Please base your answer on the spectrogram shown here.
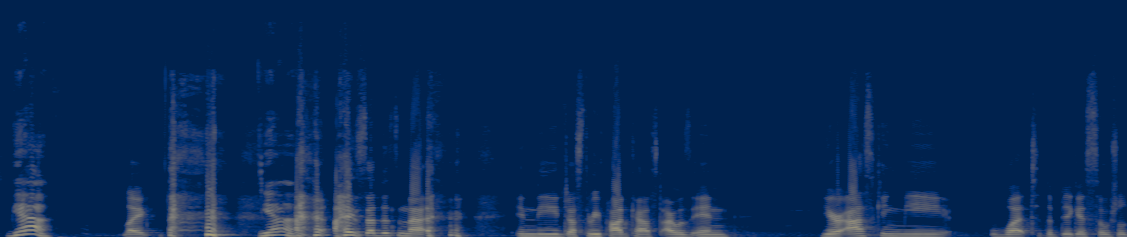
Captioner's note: laughs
